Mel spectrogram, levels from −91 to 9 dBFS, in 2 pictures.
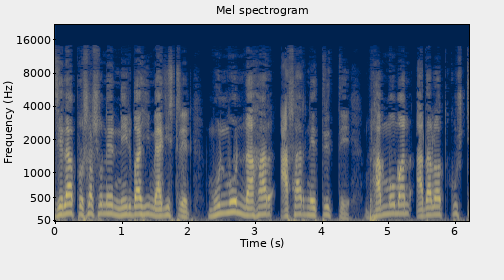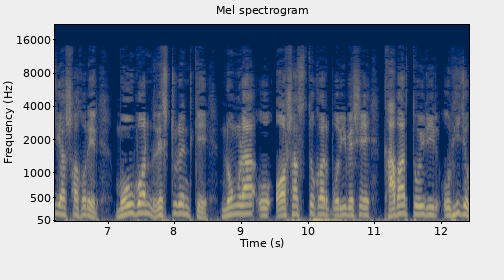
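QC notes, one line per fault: Throughout, Vorbis compression: the speech is hissy and grainy, with roughened tone and blurred attacks, likely from low-rate Vorbis coding at a bitrate near 35 kbps. The treble is quantised so coarsely that fine detail becomes noise of similar energy.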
